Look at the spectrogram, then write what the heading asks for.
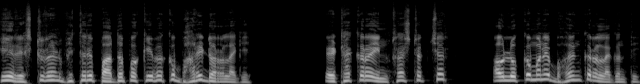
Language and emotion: Odia, fearful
